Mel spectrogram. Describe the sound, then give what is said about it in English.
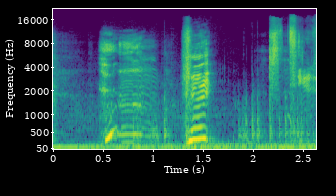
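A person groans with strain as if pushing something heavy, in a few short voiced bursts with breathy gasps in between. “Groan quieter. Sorry. You're groaning too loud.”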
